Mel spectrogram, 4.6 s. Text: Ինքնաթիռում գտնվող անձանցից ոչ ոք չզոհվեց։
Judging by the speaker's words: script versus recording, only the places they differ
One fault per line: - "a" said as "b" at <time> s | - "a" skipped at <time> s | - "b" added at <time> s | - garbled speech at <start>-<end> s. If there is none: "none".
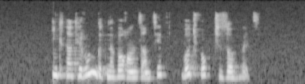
none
